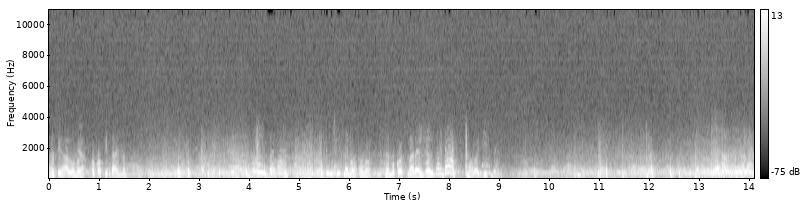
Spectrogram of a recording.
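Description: Men talk with animation at close range.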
